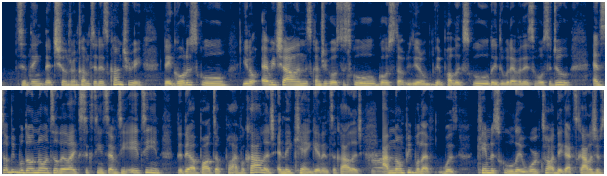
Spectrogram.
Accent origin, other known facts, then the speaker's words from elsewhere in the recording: New York City, New York, United States; I'm born in America. I've never known this concept of living in Trinidad or growing up in Trinidad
